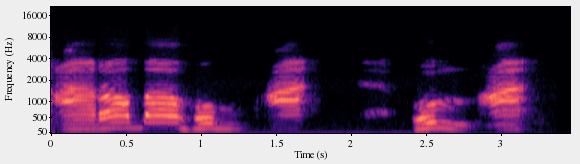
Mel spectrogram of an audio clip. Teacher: mimnya mati jelas di bibir, a-nya jelas di sebutan berikutnya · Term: Syafawi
